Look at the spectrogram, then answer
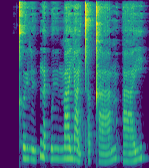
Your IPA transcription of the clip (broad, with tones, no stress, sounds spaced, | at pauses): kʰ ɵ˨ ɥ l yː˨˥ p̚ n̪ ɐ˧ t̚ w yː˧ m aː˧ j aː˨˩ j t̪ʰ ɐ˨ p̚ kʰ aː˨˥ m | aː˨˥ j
